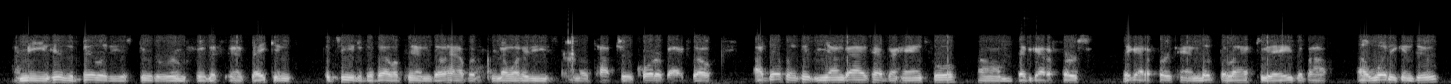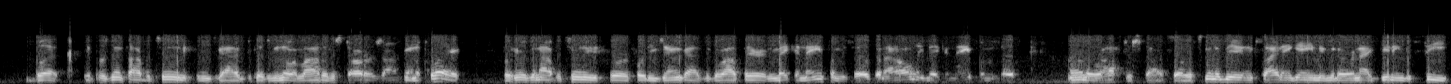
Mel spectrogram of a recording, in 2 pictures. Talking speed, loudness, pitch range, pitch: 260 wpm, -18 LUFS, 95-110 Hz, 100 Hz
